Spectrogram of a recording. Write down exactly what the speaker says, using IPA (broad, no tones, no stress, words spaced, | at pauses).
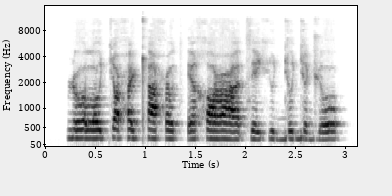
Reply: ɳo lˠocɔ ħiʈʰa ħot͡sʼeχɔ ʕɐ t͡seço ɟoɟɔd͡ʒo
